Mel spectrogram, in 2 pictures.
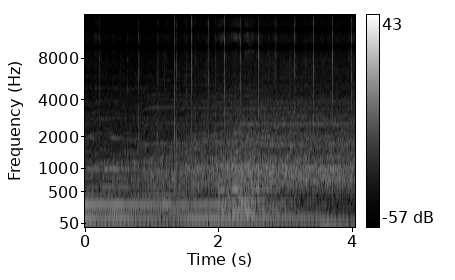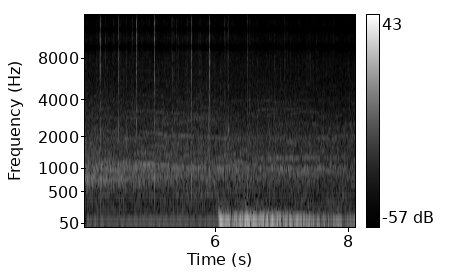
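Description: A rock band's last held chord fades out while an arena crowd cheers, whoops and claps. From about six seconds in there is a run of loud low thumps.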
